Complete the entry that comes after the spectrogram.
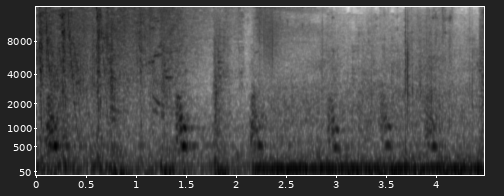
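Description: Cosmo the dog in the Guardians of the Galaxy video game gives a run of yipping barks and whimpers, followed by a steady low droning hum from the game underneath.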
